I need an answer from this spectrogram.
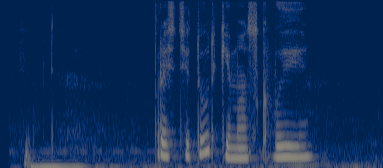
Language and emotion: Russian, sad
